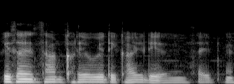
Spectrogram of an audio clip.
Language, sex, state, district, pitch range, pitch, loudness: Hindi, male, Madhya Pradesh, Umaria, 100-115 Hz, 110 Hz, -19 LUFS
